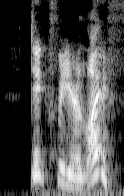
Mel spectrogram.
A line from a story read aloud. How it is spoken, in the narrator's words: AJ yelled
